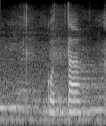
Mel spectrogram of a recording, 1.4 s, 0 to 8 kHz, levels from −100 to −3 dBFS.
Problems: none marked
